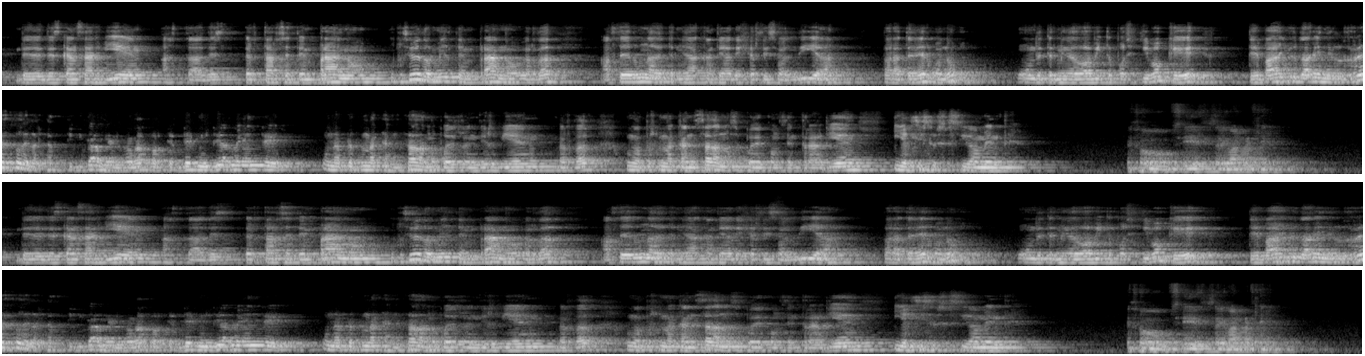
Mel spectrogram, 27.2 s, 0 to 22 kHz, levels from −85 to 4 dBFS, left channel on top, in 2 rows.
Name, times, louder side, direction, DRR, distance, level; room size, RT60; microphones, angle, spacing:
voice 1, 0.1-5.6 6.0-8.4 8.8-9.7 10.2-12.0 12.5-16.5 16.8-19.6 19.9-22.2 22.5-23.8, left 2 dB, 55° left, 6 dB, 1.2 m, -20 dB
voice 2, 24.9-26.3, equal, 65° right, 0 dB, 3.8 m, -23 dB
15.5 x 7.3 x 5.0 m, 1.2 s
head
